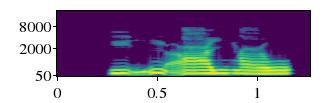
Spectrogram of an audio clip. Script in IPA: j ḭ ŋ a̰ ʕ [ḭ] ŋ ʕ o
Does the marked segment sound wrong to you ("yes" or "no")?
yes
